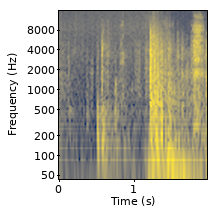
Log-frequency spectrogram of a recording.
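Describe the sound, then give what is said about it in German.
A door swings and falls shut in a low, cramped passage, a softer knock followed by a loud, heavy thudding slam that holds for a moment. “die Tür. Oh. Sie ist zugefallen.”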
